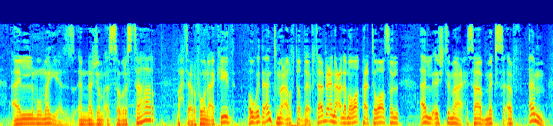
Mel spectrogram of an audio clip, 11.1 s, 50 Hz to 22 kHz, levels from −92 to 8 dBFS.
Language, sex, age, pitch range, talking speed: English, male, 30-49, 95-115 Hz, 120 wpm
